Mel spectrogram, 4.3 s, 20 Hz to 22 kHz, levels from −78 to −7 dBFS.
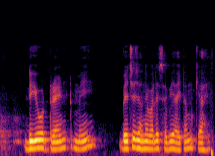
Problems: background sounds at intervals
